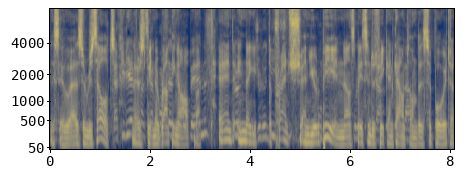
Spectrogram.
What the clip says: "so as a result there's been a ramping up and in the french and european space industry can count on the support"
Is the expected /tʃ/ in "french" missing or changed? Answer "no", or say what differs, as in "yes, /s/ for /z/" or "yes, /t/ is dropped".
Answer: no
